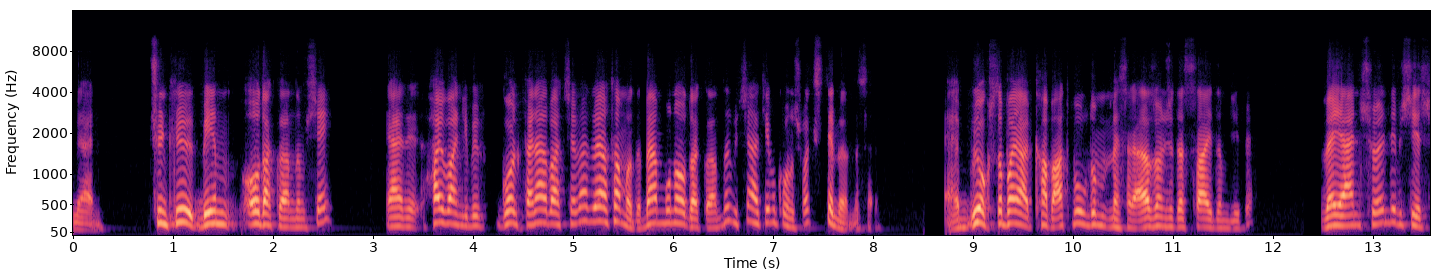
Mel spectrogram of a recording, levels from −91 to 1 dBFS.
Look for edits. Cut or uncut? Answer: cut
